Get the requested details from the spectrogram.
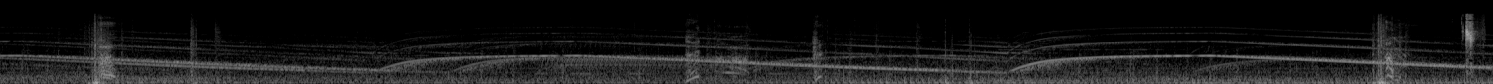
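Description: A body thuds heavily onto the ground.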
